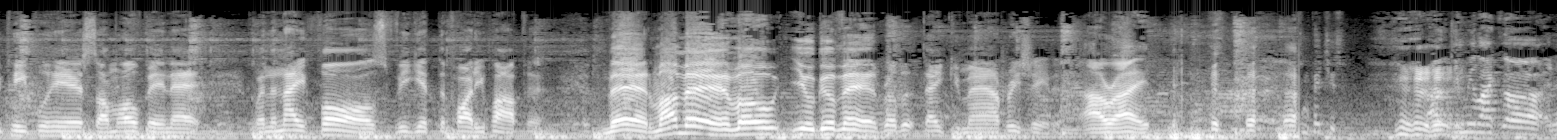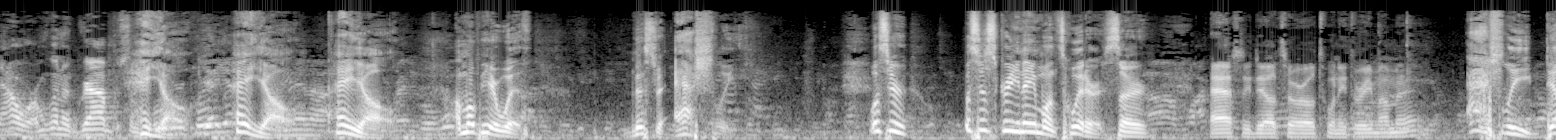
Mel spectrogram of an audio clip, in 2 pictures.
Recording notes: The Hotwife Palooza II in Palm Springs, CA. LIVE interviews with party goers.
